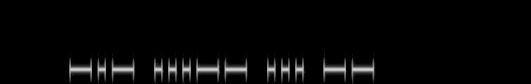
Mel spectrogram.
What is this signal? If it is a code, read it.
Morse code, heard as a keyed tone, about 17 wpm, 700 Hz. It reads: K3SM
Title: USA Call Signs - 4 Characters - 17wpm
